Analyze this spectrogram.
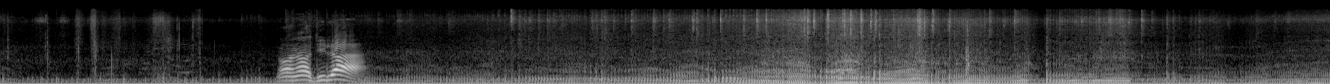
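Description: Dirt bike engines rev and sputter nearby on a steep slope.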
